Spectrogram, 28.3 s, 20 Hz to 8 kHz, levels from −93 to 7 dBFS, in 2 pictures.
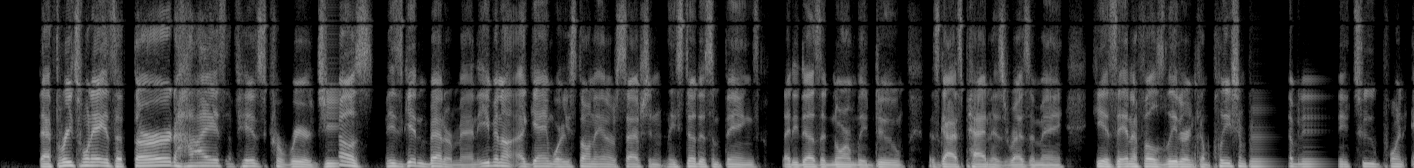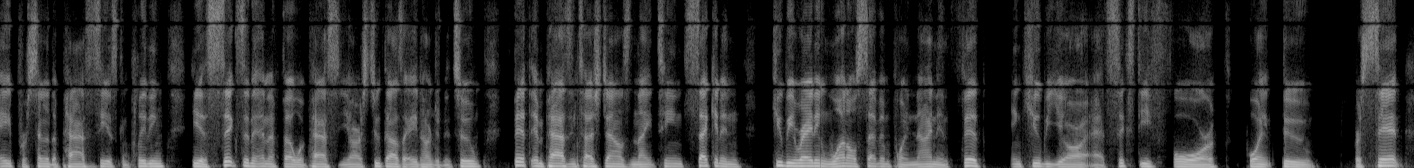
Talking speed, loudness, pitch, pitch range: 170 wpm, -28 LUFS, 115 Hz, 105-125 Hz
